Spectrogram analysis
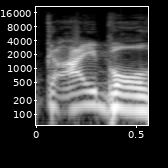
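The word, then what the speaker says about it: Gible: Shanks didn't I anyways Gibble I believe we found out it was pronounced which is a thing I've been saying guy bull the whole time because I figured it was Gibble it should be spelled like nibble he also looks like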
